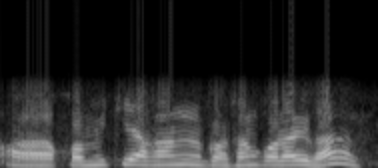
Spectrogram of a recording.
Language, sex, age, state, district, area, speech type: Assamese, male, 60+, Assam, Nalbari, rural, conversation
